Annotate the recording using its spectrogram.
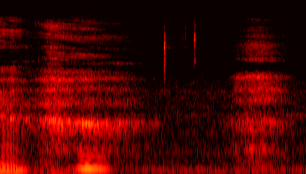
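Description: A man's sleepy, breathy sigh, voiced for a moment about half a second in, followed by a soft breath near the end.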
